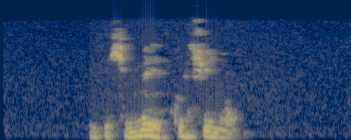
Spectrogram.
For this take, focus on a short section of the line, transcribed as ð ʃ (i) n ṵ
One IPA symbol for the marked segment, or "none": i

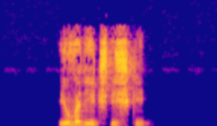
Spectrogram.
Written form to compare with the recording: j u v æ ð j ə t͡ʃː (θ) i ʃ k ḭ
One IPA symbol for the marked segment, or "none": θ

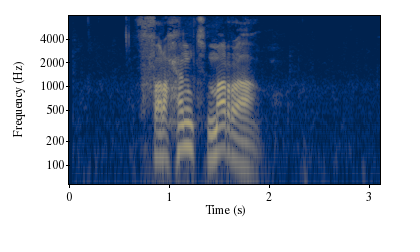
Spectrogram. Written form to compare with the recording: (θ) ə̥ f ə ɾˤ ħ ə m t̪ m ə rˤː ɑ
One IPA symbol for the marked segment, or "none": θ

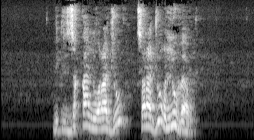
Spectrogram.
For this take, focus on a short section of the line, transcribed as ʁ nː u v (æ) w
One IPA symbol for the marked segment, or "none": æ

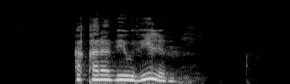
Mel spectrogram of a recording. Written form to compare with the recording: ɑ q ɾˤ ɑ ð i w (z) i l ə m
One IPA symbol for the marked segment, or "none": ð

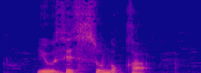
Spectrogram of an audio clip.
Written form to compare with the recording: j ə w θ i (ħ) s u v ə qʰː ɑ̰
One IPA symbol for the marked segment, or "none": θ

